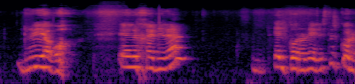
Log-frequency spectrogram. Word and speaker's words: Riego: Entonces, el primer pronunciamiento que triunfa es el de Riego, de regar. Riego. El general, el coronel, este es coronel, el coronel Riego. El coronel Riego.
